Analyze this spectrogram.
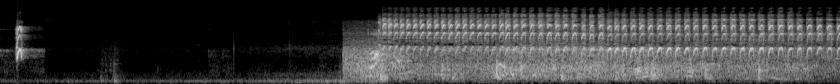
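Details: Plantain squirrel giving its mating call: after about three seconds of near silence with a faint tick, a loud, rapid, steady chatter of harsh, ringing pulses begins, about three or four per second, and continues to the end.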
